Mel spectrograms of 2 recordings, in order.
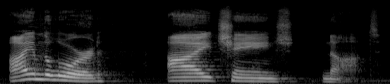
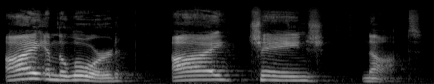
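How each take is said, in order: First: Quiet repetition. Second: "I am the Lord" louder, "I change not" drawn out very slow; slow emphatic declaration. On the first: Pastor repeating the verse softly for the congregation to absorb. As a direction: let it settle gently. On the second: Pastor proclaiming the verse to graduates, slow and weighty. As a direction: lean on every word of "I change not". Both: Shown as a demonstration. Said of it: "and it's this".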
